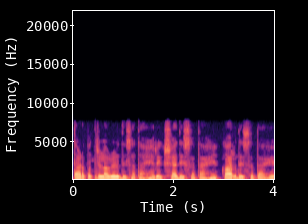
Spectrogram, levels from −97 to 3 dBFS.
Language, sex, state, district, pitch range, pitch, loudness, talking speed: Marathi, female, Maharashtra, Pune, 240-270 Hz, 260 Hz, -17 LUFS, 150 wpm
